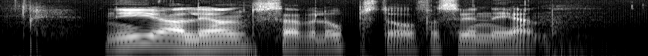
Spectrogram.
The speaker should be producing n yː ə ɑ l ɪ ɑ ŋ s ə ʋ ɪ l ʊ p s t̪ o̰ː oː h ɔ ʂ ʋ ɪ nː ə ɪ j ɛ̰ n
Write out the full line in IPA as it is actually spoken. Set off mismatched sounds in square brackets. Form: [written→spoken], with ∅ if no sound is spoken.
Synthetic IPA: n yː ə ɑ l ɪ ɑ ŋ s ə ʋ ɪ l ʊ p s t̪ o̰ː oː [h→f] ɔ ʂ ʋ ɪ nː ə ɪ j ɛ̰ n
